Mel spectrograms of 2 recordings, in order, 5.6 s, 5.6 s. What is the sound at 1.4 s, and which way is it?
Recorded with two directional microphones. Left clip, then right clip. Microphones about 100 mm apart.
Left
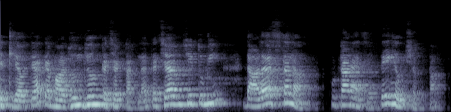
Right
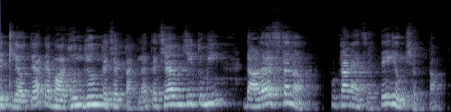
Speech, 15° right (ahead or behind).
